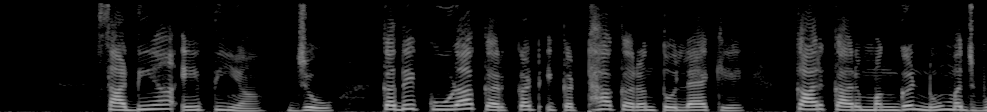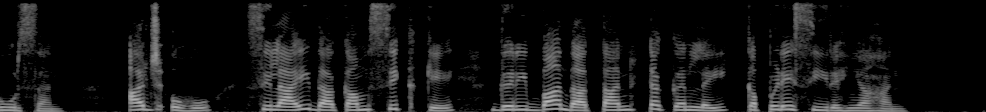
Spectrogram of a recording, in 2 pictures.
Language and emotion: Punjabi, neutral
